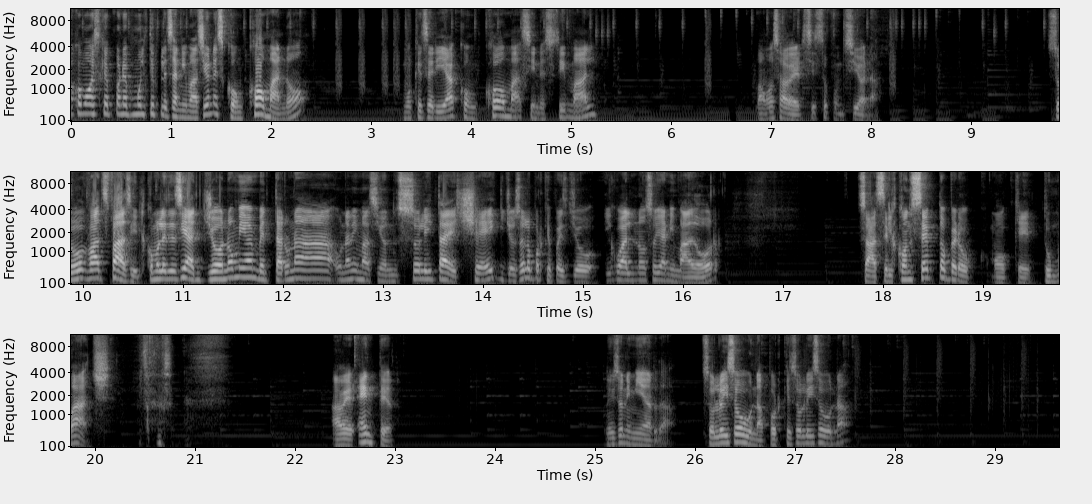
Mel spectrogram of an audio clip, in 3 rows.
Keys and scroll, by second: 0.3 Left, 1.0 shift+super+Right, 1.4 shift+Left, 2.2 super+x, 4.1 super+v, 4.8 space, 5.6 Down, 6.9 shift+super+Left, 7.3 BackSpace, 7.7 super+s, 20.5 ctrl+alt+5, 22.5 Return, 28.6 super+s.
